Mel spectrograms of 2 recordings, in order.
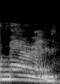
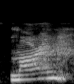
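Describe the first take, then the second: First: Marin with an "eh" in the first syllable, MAIR-in; alternative pronunciation. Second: Marin with an open "ah" in the first syllable, MAR-in; first pronunciation. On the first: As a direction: say Marin as "MEH-rin". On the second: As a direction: say Marin as "MAH-rin". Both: Shown as a demonstration. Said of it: "Tell me".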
